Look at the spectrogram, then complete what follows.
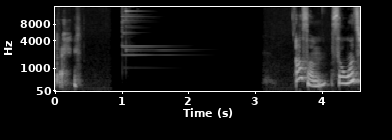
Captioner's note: bells chiming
